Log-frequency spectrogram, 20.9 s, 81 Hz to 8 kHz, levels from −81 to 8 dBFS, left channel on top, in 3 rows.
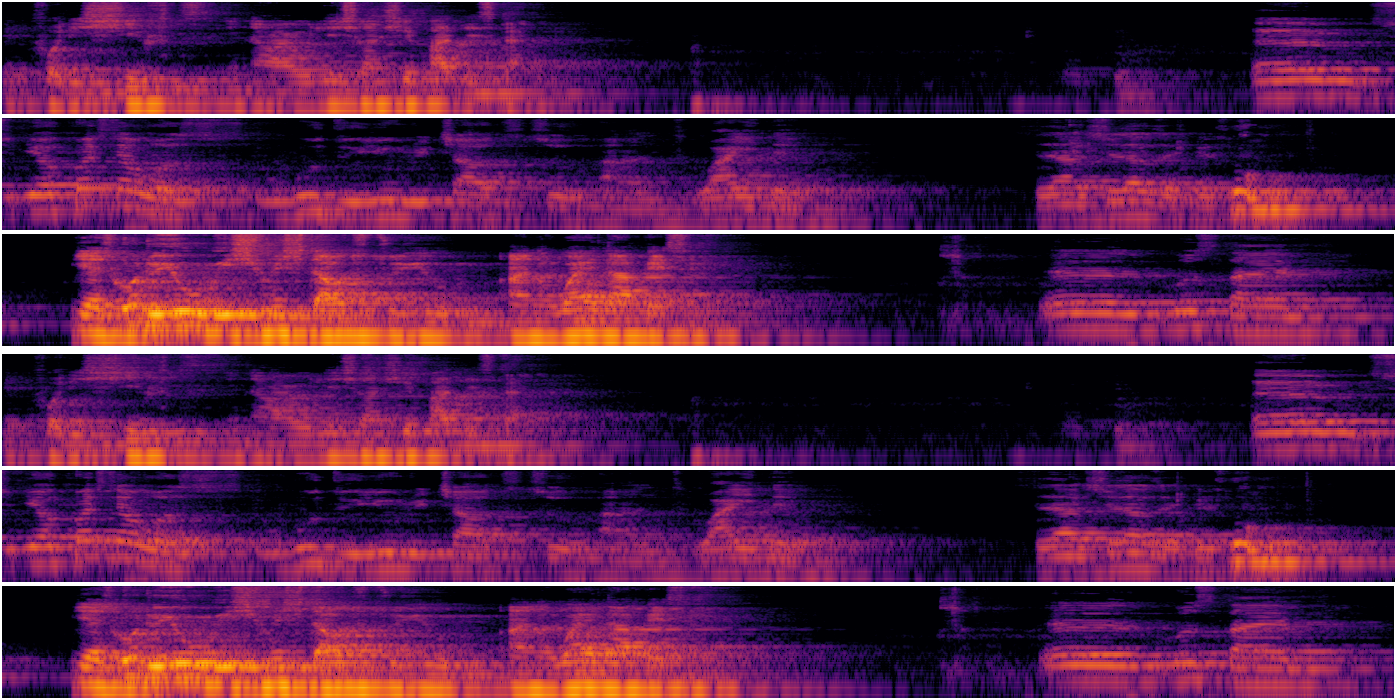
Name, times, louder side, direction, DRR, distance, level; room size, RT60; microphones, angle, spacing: voice 1, 0.2-2.7 12.3-12.5 13.1-13.4 14.3-17.5, left 1 dB, 30° left, 1 dB, 3.1 m, -20 dB
voice 2, 5.3-5.7 6.2-11.0 12.1-13.3 18.6-18.8 19.1-20.7, right 1 dB, 25° right, 1 dB, 2.6 m, -33 dB
23.0 x 19.5 x 9.1 m, 1.5 s
head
